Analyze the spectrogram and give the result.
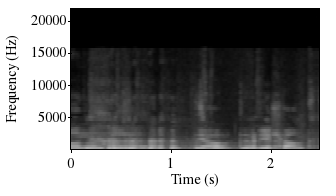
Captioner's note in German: lacht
